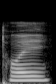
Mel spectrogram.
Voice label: "tue2", Taiwanese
